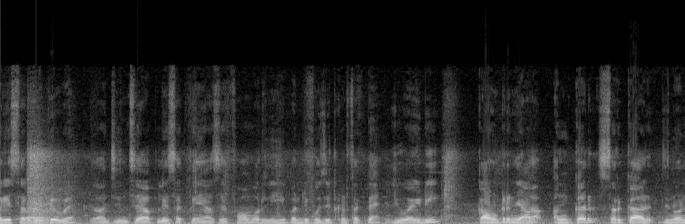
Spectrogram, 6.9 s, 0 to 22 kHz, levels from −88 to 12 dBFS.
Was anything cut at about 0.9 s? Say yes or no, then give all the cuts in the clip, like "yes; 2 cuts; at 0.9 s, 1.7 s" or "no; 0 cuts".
yes; 3 cuts; at 0.9 s, 3.9 s, 5.2 s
